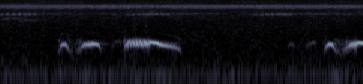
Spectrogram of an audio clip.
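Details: Spotted dove lure call from Toba, rainy season: a short double note, then a long, sweeping, downward-curving coo, and another double note at the end, with a faint high hum behind.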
